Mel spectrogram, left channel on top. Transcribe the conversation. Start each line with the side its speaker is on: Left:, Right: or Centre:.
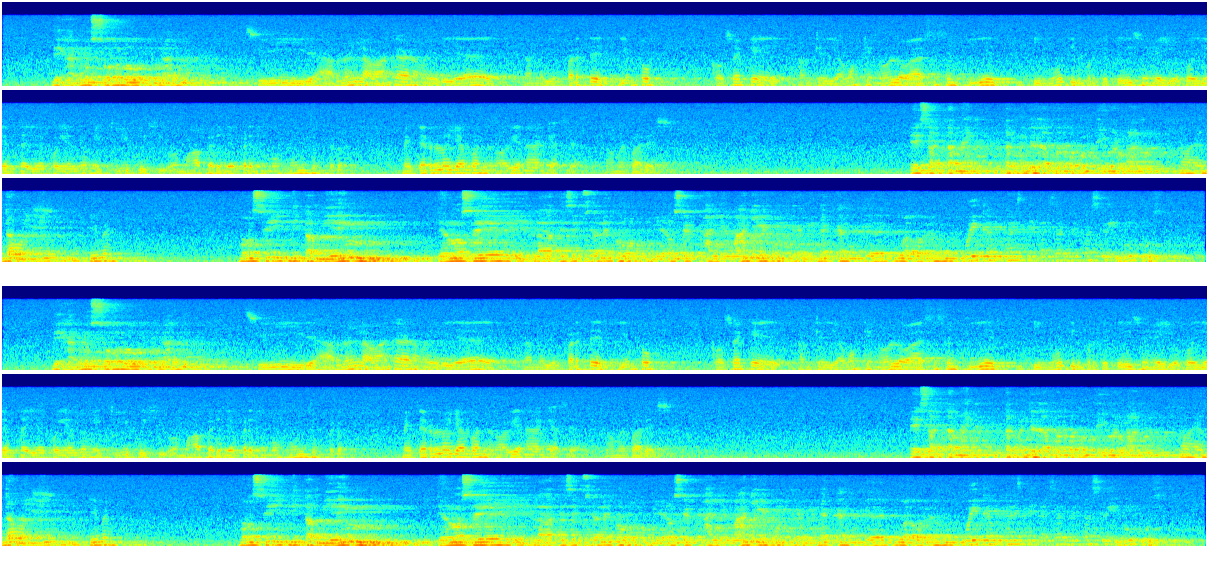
Left: dejarlo solo llorando.
Right: Sí, y dejarlo en la banca la mayoría de, la mayor parte del tiempo, cosa que, aunque digamos que no lo hace sentir inútil, porque tú dices, hey, yo podría estar ahí apoyando a mi equipo y si vamos a perder, perdemos juntos, pero meterlo ya cuando no había nada que hacer, no me parece.
Left: Exactamente,
Right: sí
Left: totalmente de acuerdo contigo, hermano.
Right: nos
Left: Y
Right: hemos,
Left: también
Right: dime,
Left: No, sí, y también, yo no sé, las decepciones como pudieron ser Alemania, que con tremenda cantidad de jugadores no fue capaz de pasar de fase de grupos.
